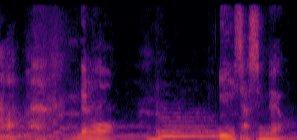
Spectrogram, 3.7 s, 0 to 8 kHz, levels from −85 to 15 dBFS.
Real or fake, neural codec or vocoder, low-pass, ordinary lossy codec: fake; codec, 16 kHz, 2 kbps, FreqCodec, larger model; none; none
